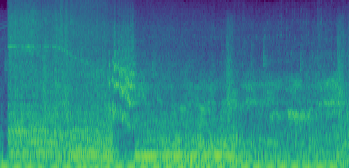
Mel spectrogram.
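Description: A drag car's engine revving hard with its tyres spinning in a burnout, the note falling away about a second and a half in and then holding steady at a lower pitch.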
